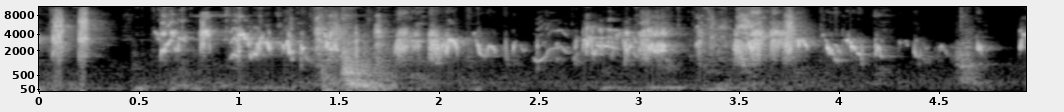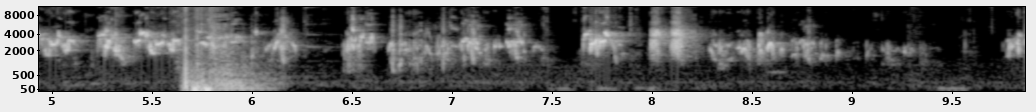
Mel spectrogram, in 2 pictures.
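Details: Pet budgerigars, several birds indoors, chattering constantly in a busy flow of short twittering chirps and scratchy warbles, with two sharp thumps or rustles partway through.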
